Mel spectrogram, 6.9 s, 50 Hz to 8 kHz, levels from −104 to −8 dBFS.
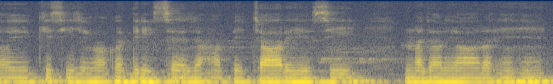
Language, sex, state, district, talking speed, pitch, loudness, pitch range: Hindi, male, Jharkhand, Ranchi, 120 wpm, 105 Hz, -16 LUFS, 100-105 Hz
